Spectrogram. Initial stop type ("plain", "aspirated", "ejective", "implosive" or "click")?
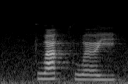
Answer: plain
